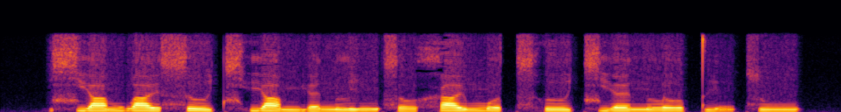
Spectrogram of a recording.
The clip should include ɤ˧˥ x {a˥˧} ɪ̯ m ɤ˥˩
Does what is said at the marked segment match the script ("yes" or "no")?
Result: no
